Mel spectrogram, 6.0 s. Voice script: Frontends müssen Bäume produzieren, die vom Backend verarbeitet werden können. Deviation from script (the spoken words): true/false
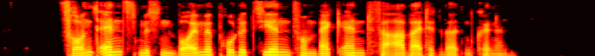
true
